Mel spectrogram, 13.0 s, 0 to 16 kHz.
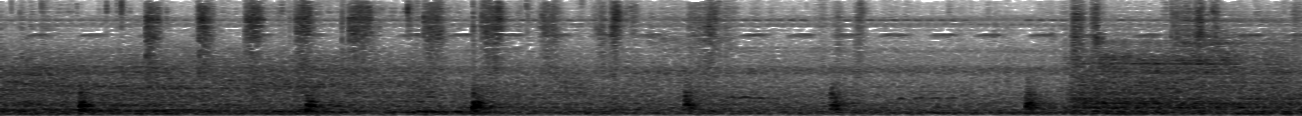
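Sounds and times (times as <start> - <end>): onion being sliced on blade: 0.3 - 7.6
dull knocks on wooden block: 0.8 - 1.0, 8.2 - 8.6, 10.2 - 10.6.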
